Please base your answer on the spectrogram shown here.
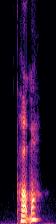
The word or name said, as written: pommer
